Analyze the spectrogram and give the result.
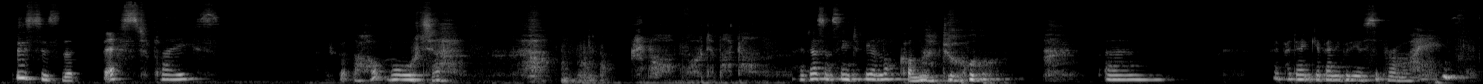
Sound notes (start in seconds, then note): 5.0 gasp; 14.0 laughing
